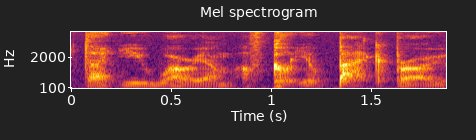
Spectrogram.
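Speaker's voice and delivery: hushed, voiceless aside to the listener; mock whisper. Whispering to the listeners that the Witchers get their own episode. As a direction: lean in and whisper it like a secret.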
